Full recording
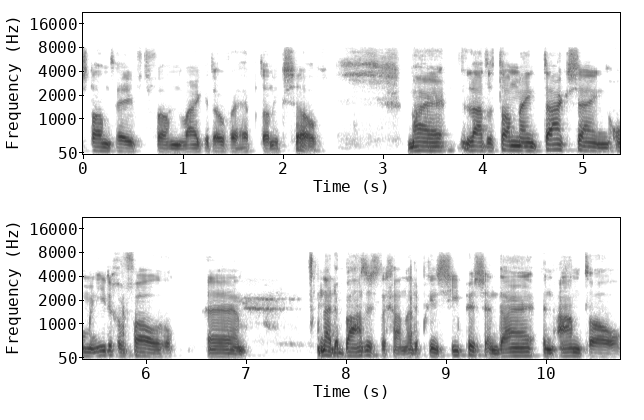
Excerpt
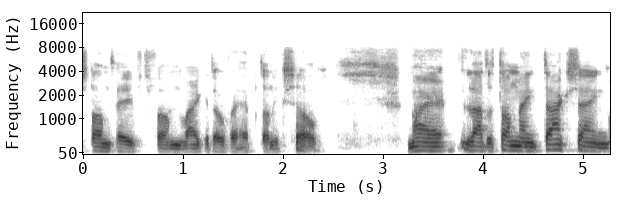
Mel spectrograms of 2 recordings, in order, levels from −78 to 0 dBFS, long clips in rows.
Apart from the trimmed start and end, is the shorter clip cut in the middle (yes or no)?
no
